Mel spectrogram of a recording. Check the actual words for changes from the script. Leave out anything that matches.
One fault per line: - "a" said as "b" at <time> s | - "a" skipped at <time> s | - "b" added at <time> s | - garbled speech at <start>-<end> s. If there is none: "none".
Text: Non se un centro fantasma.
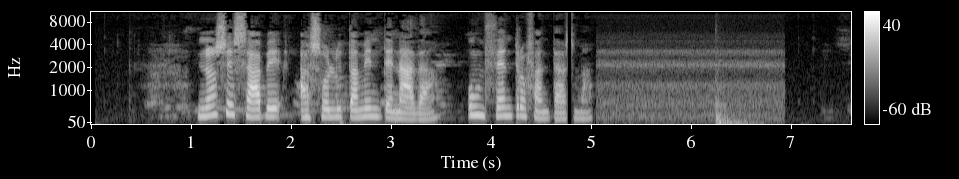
- "sabe absolutamente nada" added at 1.6 s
